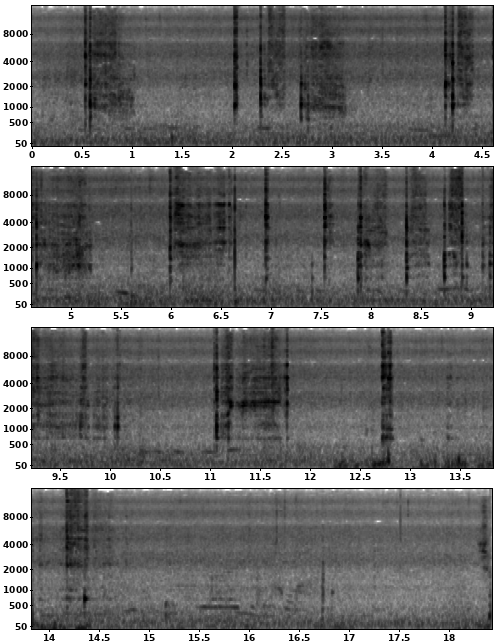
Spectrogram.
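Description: Spice paste goes into a hot pan of meat and fries with a soft continuous sizzle, punctuated by irregular scraping and clacking taps of a spoon stirring against the pan.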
